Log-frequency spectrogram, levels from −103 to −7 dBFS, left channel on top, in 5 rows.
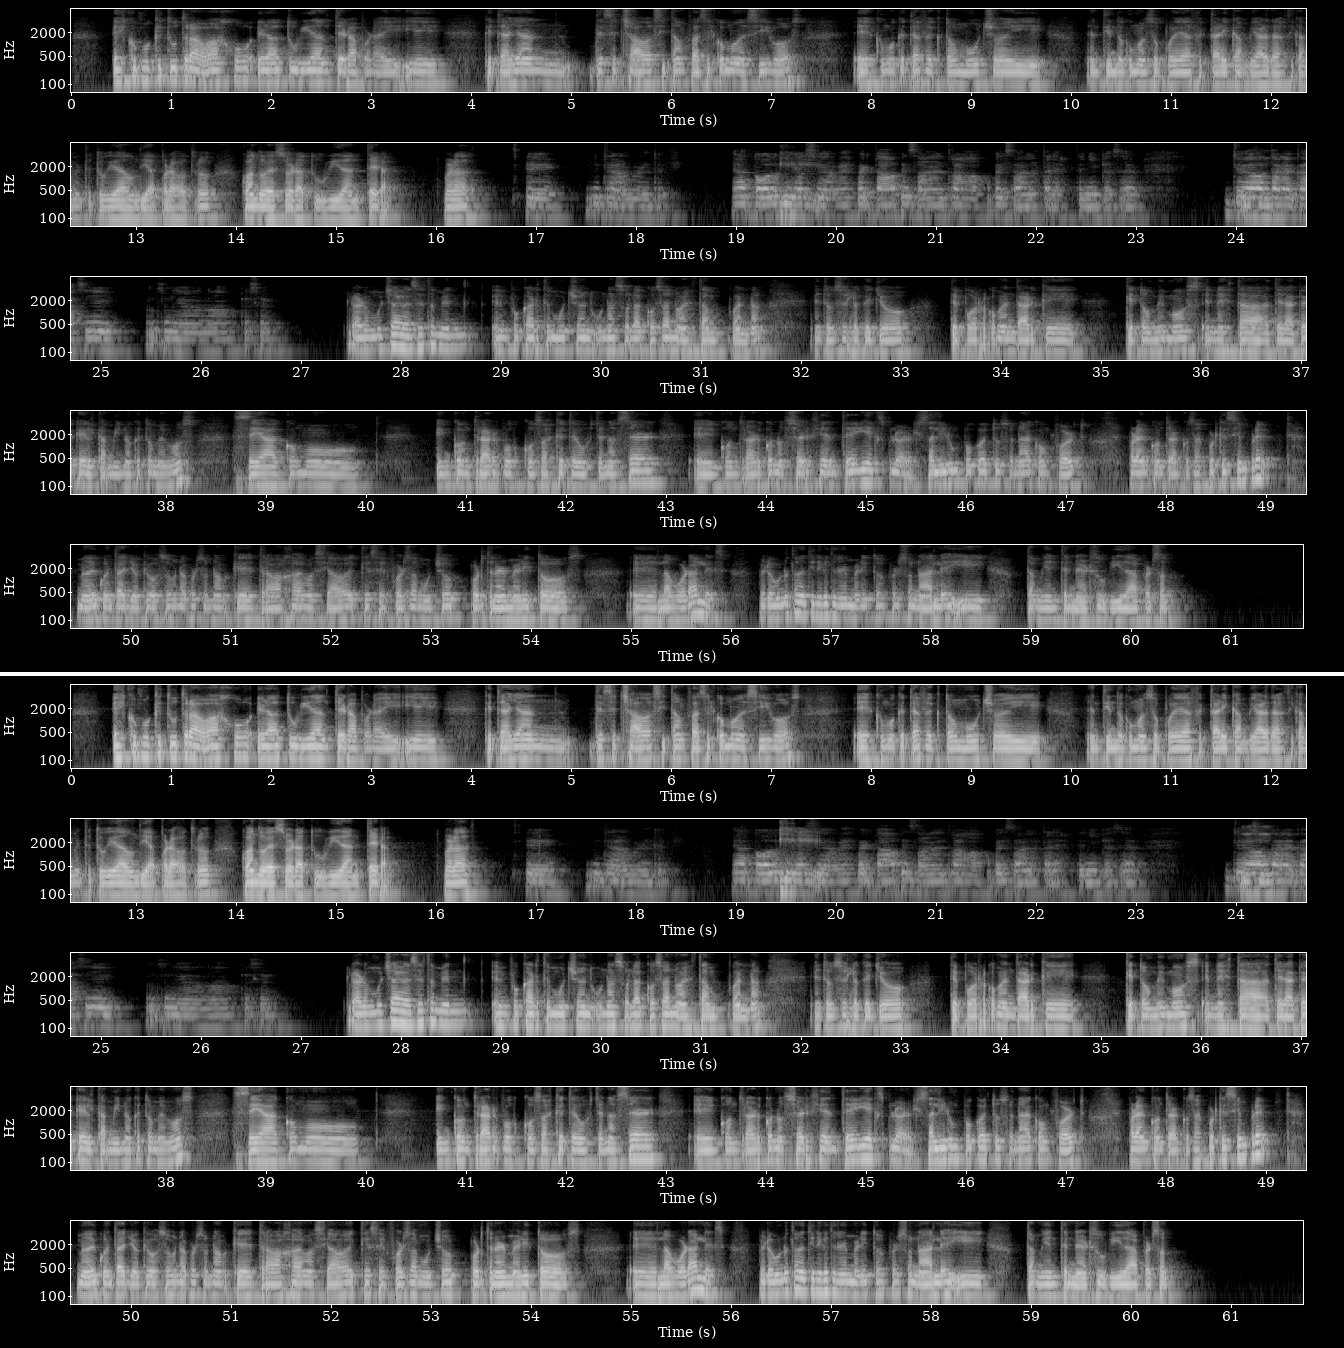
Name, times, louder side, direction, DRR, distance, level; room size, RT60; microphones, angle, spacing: voice 1, 0.4-3.7 4.1-7.3 7.8-9.7 10.2-15.5 16.1-16.3 19.4-19.5 24.0-24.3 27.5-28.7 28.9-31.9 32.1-33.0 33.5-34.7 35.2-39.9 40.7-55.9 56.3-60.4, right 4 dB, 60° right, 0.5 m, -35 dB
voice 2, 16.9-17.2 17.5-18.3 19.0-23.0 23.9-25.2 25.4-26.7, left 1 dB, 35° left, 1.3 m, -47 dB
6.9 x 6.8 x 3.8 m
head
